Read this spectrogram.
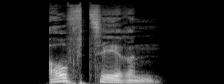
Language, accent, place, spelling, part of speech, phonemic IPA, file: German, Germany, Berlin, aufzehren, verb, /ˈaʊ̯fˌt͡seːʁn̩/, De-aufzehren.ogg
- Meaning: to eat away at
